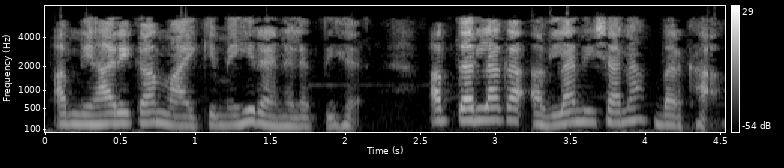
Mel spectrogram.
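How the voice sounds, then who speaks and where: A woman storyteller giving scripted narration of a family story in an even, matter-of-fact way. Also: medium pitch, normal speed, muffled recording.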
